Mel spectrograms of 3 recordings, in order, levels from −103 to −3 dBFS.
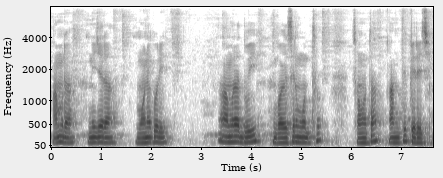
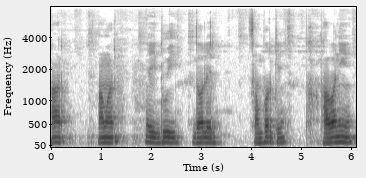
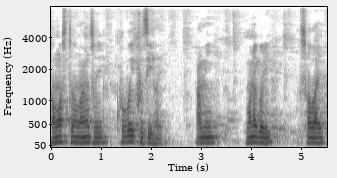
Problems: constant background noise, continuous background conversations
